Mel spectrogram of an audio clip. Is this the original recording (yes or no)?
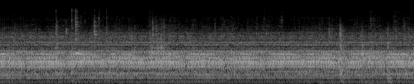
yes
